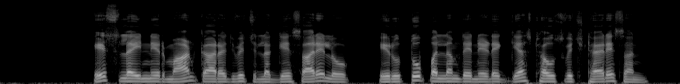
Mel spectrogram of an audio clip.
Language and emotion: Punjabi, neutral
